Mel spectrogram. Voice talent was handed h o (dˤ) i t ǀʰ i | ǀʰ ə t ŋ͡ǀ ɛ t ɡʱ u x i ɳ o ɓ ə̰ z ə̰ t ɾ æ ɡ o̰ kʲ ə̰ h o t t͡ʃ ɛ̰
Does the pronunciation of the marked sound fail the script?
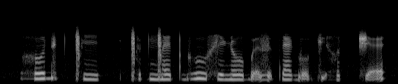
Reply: yes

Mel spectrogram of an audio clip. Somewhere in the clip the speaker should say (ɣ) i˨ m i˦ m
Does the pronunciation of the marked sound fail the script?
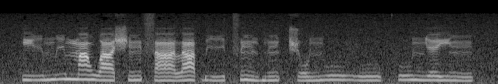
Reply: yes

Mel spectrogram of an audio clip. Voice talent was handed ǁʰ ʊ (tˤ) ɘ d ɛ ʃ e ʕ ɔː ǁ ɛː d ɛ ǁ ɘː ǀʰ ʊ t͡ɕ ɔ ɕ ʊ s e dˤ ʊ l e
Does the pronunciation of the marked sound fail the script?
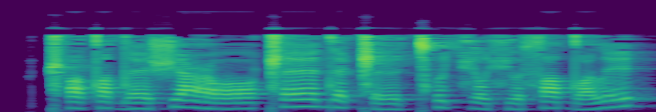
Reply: no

